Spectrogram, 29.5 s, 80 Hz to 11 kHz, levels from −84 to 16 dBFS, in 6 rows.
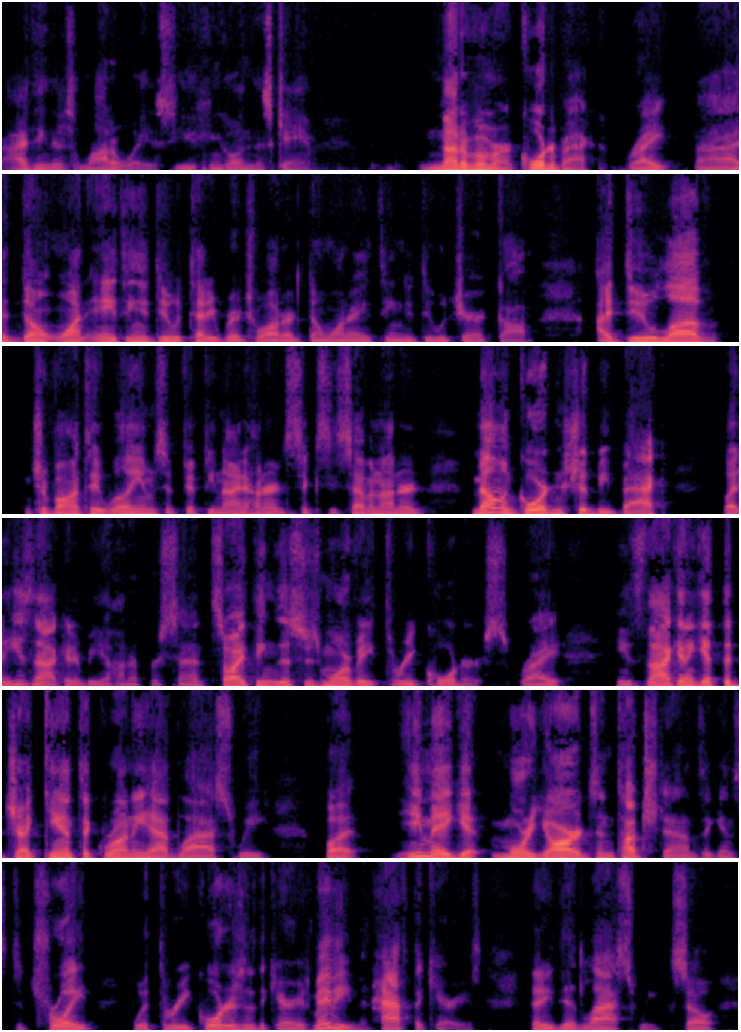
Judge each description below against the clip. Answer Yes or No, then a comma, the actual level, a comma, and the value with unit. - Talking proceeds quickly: Yes, fast, 215 wpm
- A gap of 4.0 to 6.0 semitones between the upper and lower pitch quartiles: Yes, average, 4.5 semitones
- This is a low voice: No, medium, 150 Hz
